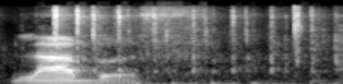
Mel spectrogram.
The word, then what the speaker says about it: LaBeouf: How do you say his name? Buff? LaBeouf.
